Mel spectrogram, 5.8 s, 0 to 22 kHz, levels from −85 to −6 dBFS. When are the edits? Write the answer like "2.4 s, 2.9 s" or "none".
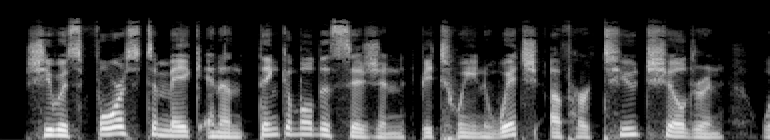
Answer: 3.1 s

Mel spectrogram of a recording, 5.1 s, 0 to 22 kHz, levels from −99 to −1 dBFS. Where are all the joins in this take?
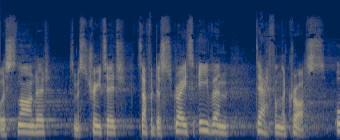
2.0 s

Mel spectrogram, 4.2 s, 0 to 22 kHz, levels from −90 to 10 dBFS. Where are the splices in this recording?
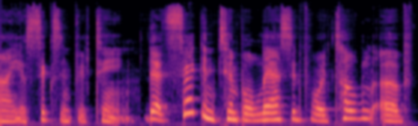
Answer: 1.4 s

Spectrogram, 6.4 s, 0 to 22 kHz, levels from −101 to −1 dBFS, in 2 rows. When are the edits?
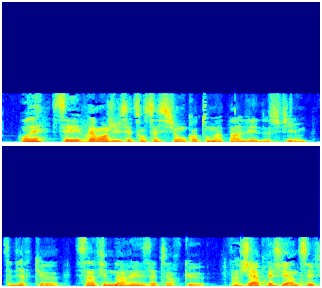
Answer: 2.6 s, 3.1 s, 3.8 s, 5.3 s

